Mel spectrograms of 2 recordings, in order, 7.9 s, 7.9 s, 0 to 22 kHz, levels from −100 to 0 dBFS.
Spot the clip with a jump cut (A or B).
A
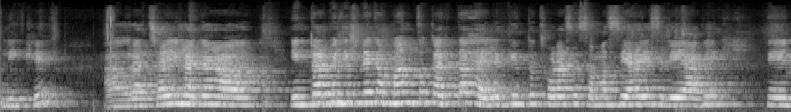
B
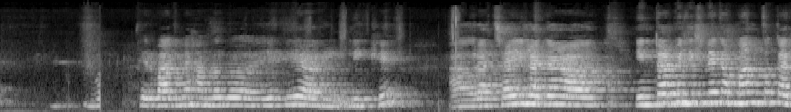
B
